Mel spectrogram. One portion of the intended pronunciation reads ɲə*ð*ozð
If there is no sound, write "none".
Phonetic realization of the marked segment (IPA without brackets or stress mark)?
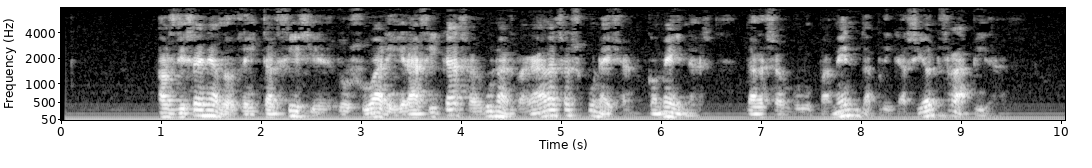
ð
